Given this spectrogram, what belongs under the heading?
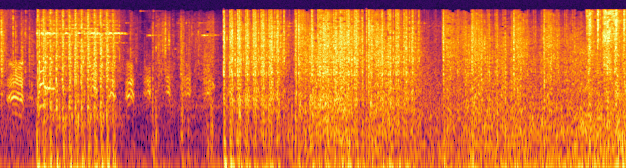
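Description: Machine gun fire in the video game Batman Arkham Origins: rapid automatic bursts, loud and close, broken by short gaps and continuing in dense stretches, with a player's voice over the shooting.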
